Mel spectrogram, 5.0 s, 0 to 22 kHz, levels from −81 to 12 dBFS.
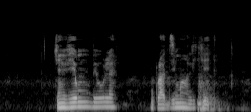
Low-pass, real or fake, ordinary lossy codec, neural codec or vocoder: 7.2 kHz; real; MP3, 64 kbps; none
